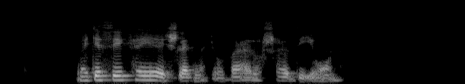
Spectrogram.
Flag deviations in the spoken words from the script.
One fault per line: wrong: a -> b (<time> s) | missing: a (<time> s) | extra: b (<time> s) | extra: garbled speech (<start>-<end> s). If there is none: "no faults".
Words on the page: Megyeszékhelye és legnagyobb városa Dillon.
no faults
